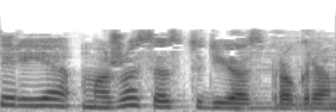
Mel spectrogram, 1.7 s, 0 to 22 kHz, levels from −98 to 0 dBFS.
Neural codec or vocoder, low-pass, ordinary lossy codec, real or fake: none; 7.2 kHz; MP3, 32 kbps; real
